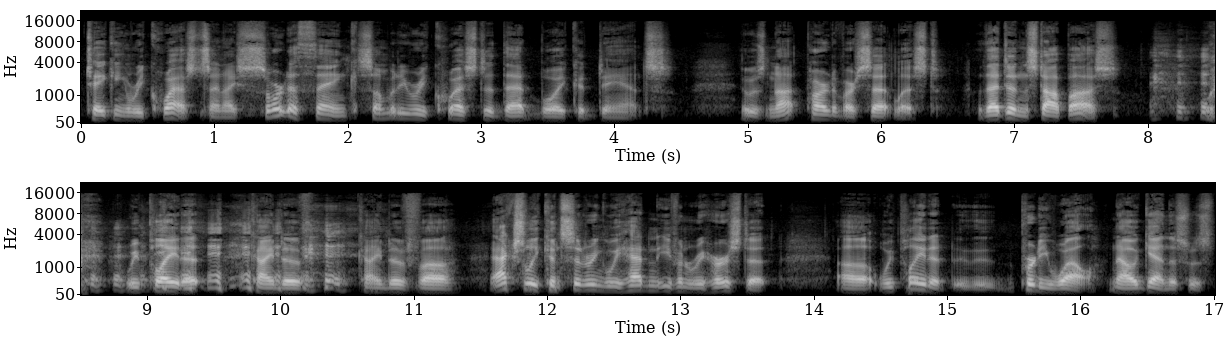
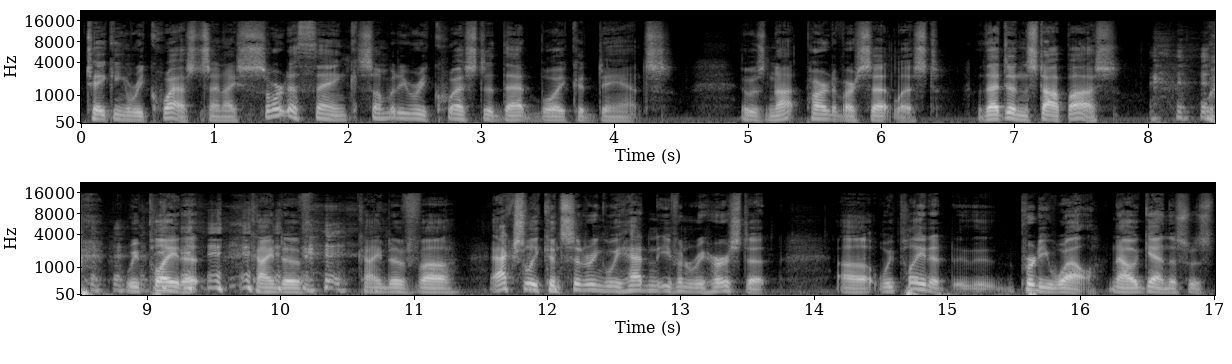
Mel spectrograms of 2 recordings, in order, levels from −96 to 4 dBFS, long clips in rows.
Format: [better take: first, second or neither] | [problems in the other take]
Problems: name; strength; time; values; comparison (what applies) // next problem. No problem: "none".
second | thin; somewhat; fading below 350 Hz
